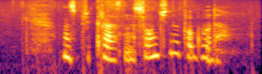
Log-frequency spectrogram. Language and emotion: Russian, neutral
